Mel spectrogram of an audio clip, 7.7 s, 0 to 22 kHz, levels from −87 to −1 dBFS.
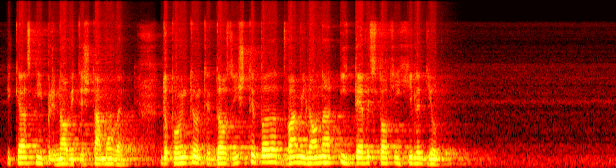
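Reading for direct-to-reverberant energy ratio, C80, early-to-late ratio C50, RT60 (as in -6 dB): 7.0 dB, 11.0 dB, 9.5 dB, 1.3 s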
